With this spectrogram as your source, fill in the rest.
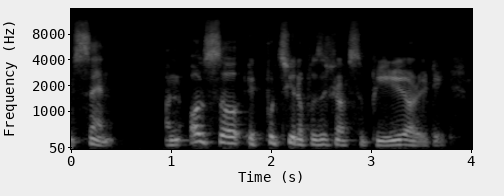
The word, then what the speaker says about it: Sen: She says, Zen rhymes with our last name, Sen.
